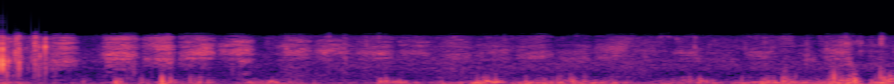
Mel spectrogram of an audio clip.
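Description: A Staffordshire Bull Terrier plunging and rolling in deep wet mud: irregular heavy squelches and slaps of mud, mixed with a run of short vocal sounds from the dog in the first couple of seconds.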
